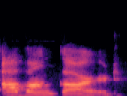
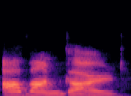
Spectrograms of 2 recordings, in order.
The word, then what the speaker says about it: avant-garde: to you um but this word is actually from French so it's not pronounced how you would pronounce regular English words it's actually avant-garde try that avant-garde avant-garde good aunt I'm me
